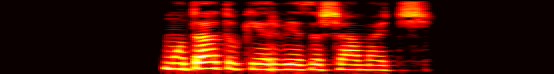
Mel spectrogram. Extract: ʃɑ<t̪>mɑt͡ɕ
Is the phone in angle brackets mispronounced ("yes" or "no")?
yes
